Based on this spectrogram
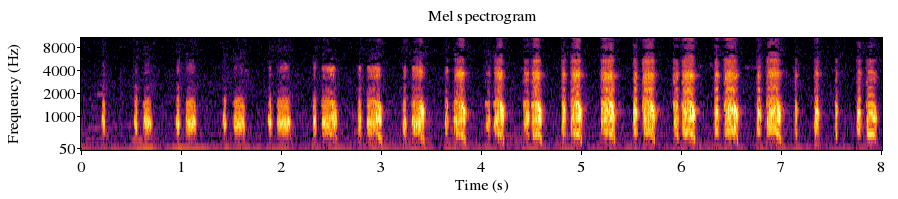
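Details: Male chukar partridge, locally called a hunting partridge, in Tajikistan in 2020: a long run of harsh, clucking chuk notes, about two to three per second, growing louder and quicker toward the end, with a low hum underneath.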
